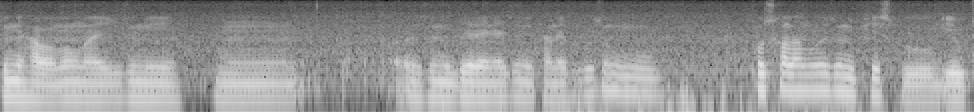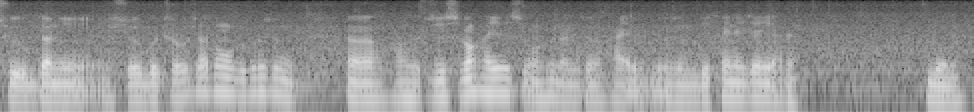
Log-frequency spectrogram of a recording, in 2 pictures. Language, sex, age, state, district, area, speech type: Bodo, male, 30-45, Assam, Kokrajhar, rural, spontaneous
